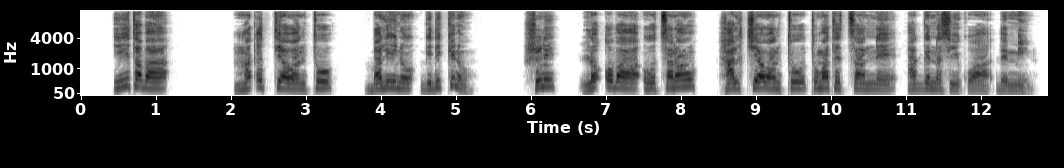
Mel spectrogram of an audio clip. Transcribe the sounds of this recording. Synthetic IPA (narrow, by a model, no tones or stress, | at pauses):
ʔiːt̪ɐbaː | mɐkʼɛt̪ːɪjaːwɐnt̪ːʊ | bɐliːnɔɡɪd̪ɪkːɪnɔ | ʃɪn | lɔʔɔbaːoːt͡sːɐnɐw | hɐlt͡ʃːɪjaːwɐnt̪ːʊt̪ʊmɐt̪ɛt͡sːaːnːɛɐɡːɛnːɐsiːkʼʊwaːd̪ɛmːḭːn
